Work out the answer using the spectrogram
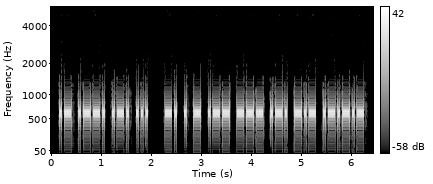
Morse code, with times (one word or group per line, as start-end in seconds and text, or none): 0.2-1.9 APRS
2.3-6.3 NETWORK.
